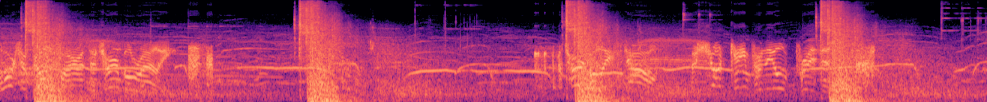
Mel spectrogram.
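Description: A rifle fires loud single shots, each ringing out briefly.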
